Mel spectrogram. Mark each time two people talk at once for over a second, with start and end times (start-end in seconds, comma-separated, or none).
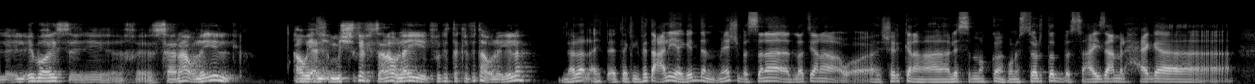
none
